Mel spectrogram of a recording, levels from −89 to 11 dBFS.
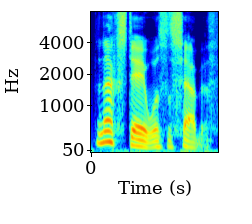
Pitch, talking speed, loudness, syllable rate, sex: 145 Hz, 285 wpm, -17 LUFS, 5.7 syllables/s, male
